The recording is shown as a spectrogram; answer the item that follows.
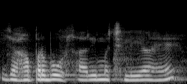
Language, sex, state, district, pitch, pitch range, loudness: Hindi, female, Uttar Pradesh, Shamli, 215 Hz, 205-220 Hz, -18 LUFS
